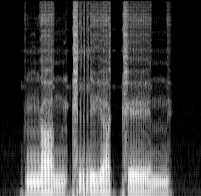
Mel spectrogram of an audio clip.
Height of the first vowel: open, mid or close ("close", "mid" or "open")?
open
